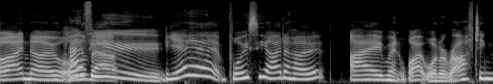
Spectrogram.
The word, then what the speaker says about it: Boise: is definitely for you M because she put Boyisey and she put in brackets boyisey how to say it and I've been to Boisey though so I know all about Yeah. Boisey Idaho.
